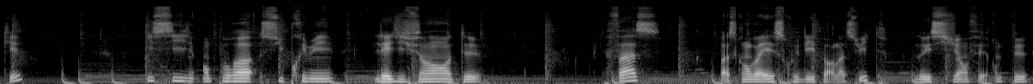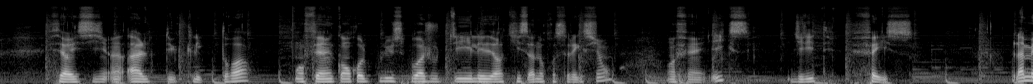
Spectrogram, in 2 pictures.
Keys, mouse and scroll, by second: 0.3 scroll up 4, 0.9 Tab, 1.6 middle click, 2.1-3.0 scroll up 1, 3.0 alt+right click, 6.4 KP_Add, 7.2 KP_Add, 10.8 right click, 11.5 alt+right click, 13.6 KP_Add, 14.3 KP_Add, 16.8 x.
